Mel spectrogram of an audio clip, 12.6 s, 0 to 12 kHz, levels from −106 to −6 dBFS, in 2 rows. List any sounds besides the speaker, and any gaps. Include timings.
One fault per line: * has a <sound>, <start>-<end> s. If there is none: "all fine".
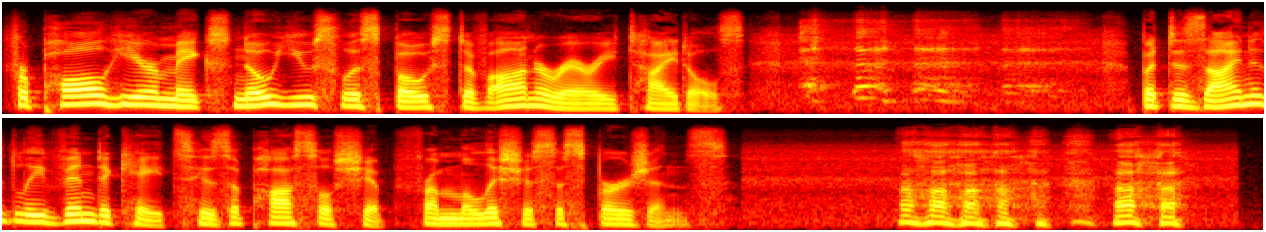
* has a throat clearing, 4.0-5.5 s
* has a laugh, 10.8-12.3 s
